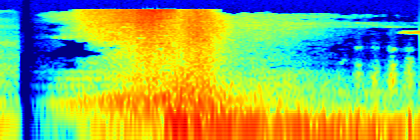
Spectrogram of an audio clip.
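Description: Whoosh sound effect of an animated outro: it swells up out of a brief silence, peaks about a second in and fades, with a low rumble carrying on beneath it.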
